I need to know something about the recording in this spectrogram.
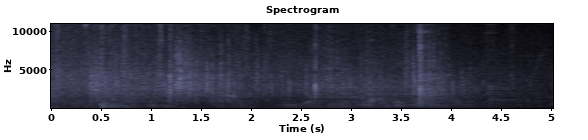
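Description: An audience applauds in a large hall, then the applause dies away.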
